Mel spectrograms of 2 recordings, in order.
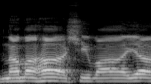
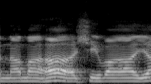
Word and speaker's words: नमः शिवाय: पर द मध्यरी शाखा the pronunciation is नमः शिवाय नमः शिवाय नमः शिवाय नमः शिवाय नमः शिवाय नमः शिवाय it's more intense and the emphasis on ह नमः शिवाय इट मेक्स द मंत्र मोर हीटिंग एंड इफ़ेक्ट।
